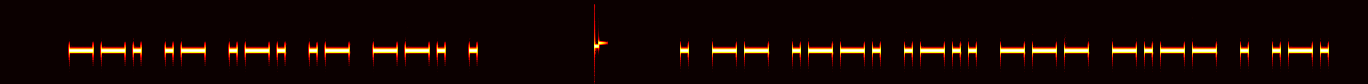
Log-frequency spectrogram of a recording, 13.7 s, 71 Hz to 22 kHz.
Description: Morse code, heard as a keyed tone, about 15 wpm, 700 Hz. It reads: GARAGE EMPLOYER
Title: Sentences from Top 1600 Words - New Word Drill - 15wpm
